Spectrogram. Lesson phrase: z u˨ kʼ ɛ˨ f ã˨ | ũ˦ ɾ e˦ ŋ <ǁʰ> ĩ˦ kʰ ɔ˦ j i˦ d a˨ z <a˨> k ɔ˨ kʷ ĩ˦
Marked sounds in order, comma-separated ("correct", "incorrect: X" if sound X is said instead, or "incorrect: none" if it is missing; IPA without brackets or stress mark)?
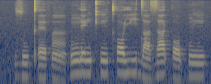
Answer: incorrect: kʰ, incorrect: a˦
